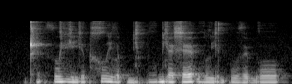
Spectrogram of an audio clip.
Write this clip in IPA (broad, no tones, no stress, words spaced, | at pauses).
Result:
ʈʰɛ̤pθuvʲɛ jɪp xui̯ləp bʲo̤po̤bjɛ xɛɓo̤l jɪdpuðø bo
